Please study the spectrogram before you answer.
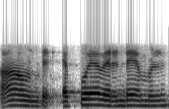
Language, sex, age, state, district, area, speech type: Malayalam, female, 18-30, Kerala, Kannur, rural, conversation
